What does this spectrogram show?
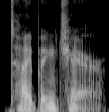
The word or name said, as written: typing chair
